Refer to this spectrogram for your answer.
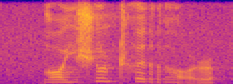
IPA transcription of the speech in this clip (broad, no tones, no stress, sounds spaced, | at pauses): ɡ ɔ j ʃ õ ʈʰ ə r ɦ ɔ̰ ɭ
